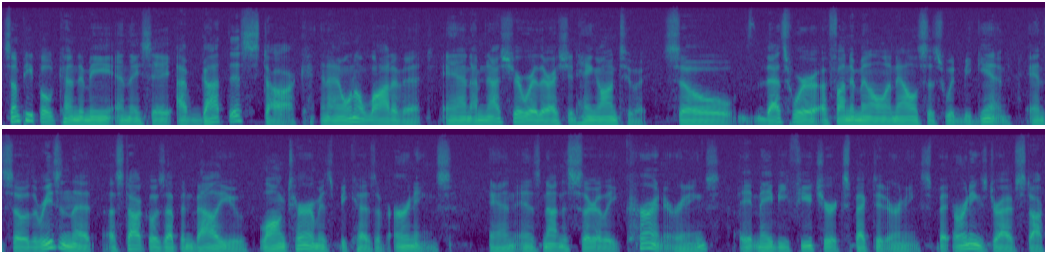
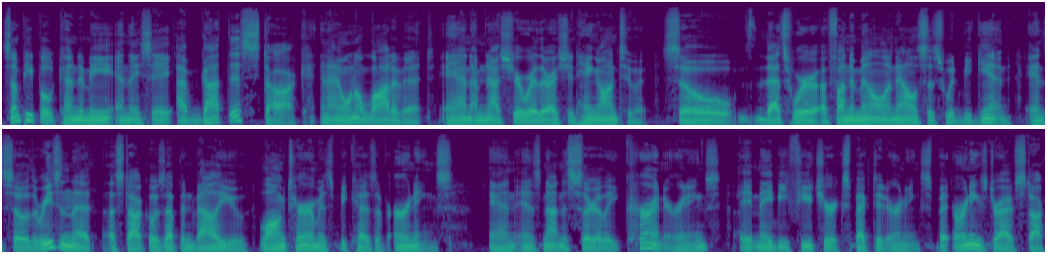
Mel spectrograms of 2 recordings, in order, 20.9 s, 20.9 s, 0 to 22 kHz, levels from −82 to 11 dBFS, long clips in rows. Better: second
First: hiss; faint; throughout; 20 dB below the speech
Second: none

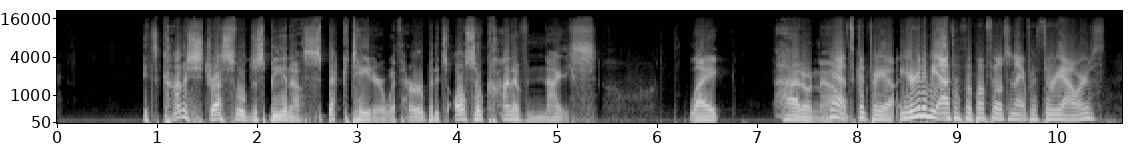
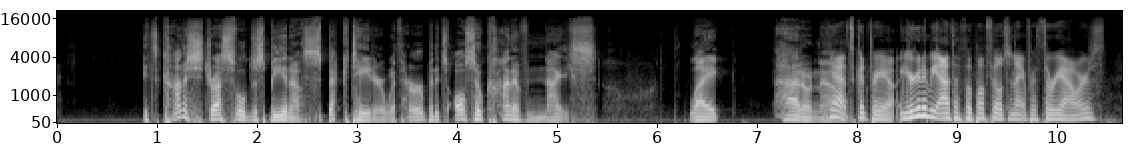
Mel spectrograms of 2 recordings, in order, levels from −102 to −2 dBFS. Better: second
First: distortion; slight; 4% of the sound clipped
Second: none

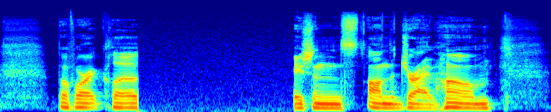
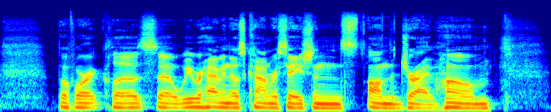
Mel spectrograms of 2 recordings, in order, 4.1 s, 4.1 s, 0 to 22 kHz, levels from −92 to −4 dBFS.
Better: second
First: audio cutting out; at 1 s for 1 s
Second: none

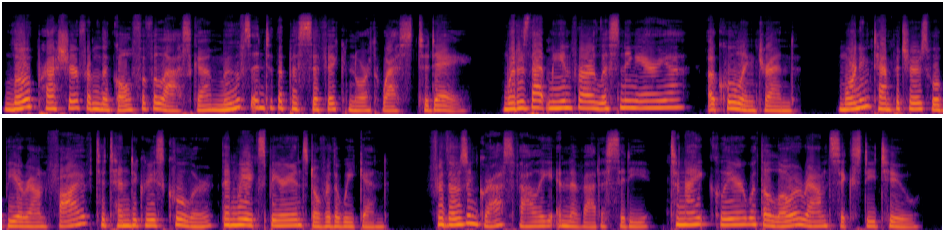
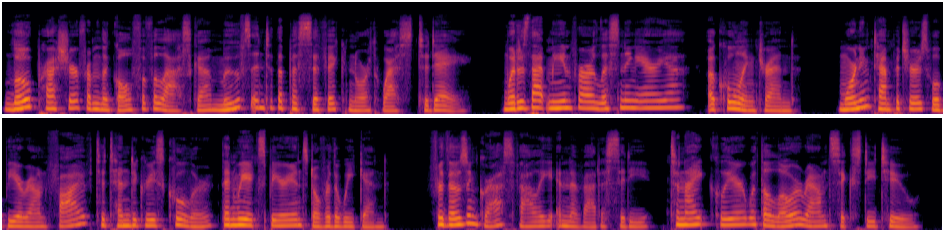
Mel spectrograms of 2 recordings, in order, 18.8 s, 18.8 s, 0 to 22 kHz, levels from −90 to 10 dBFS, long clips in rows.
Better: second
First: distortion; slight; 10 dB below the speech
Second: none

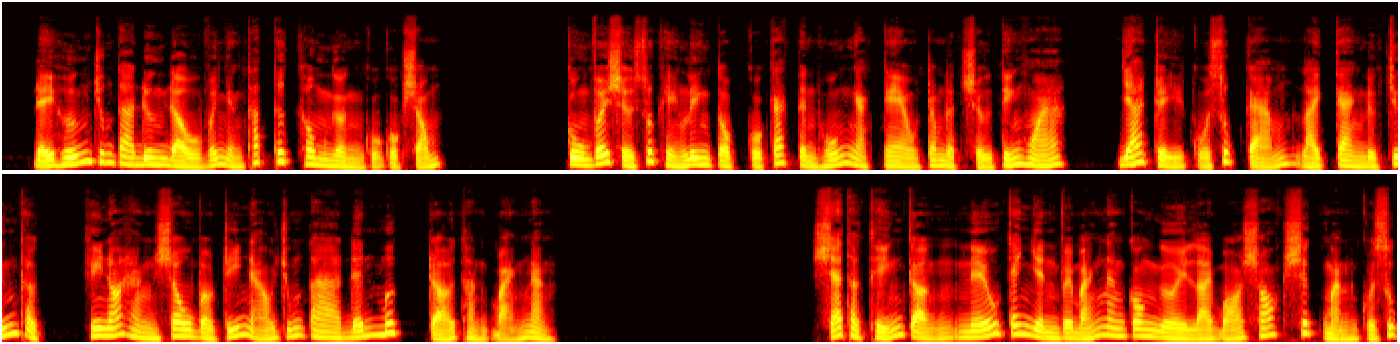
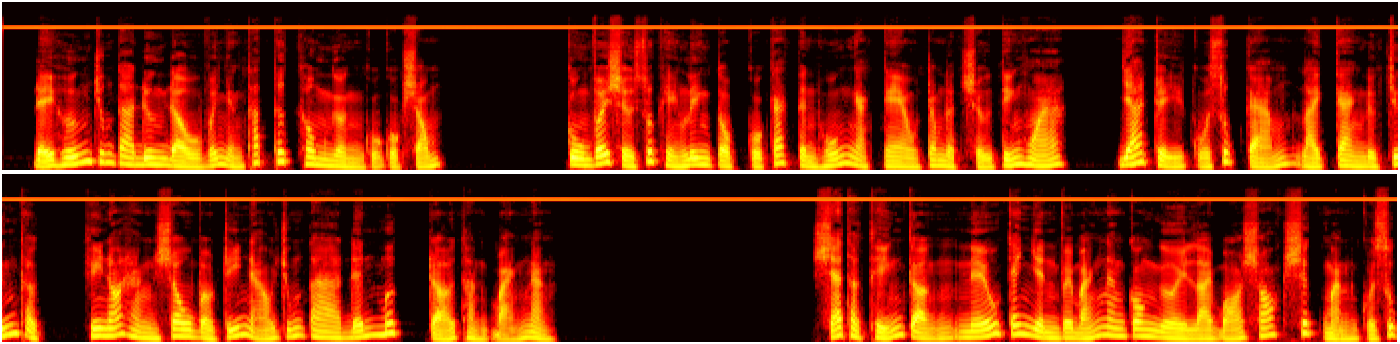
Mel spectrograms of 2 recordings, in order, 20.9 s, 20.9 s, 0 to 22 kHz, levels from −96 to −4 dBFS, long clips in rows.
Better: first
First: none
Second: high-pitched whine; loud; throughout; 11.5 kHz, 6 dB below the speech

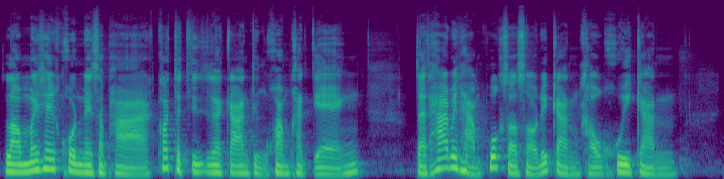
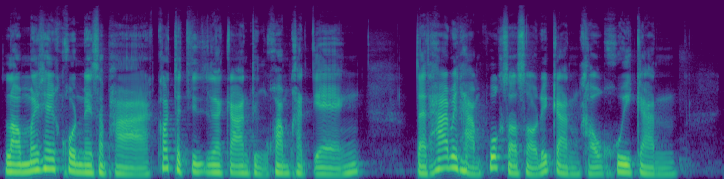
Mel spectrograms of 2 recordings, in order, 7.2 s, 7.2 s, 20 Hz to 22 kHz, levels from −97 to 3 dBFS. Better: neither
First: none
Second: none

